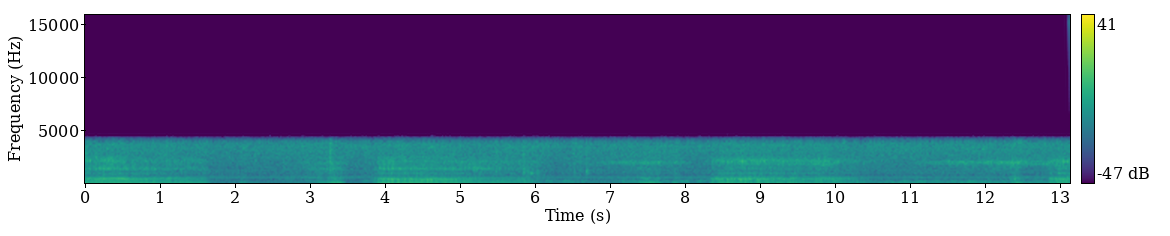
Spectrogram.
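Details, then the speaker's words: Low, rough rattling snores repeating with each breath, a few seconds apart, from a sleeping father who denies snoring; ordinary snoring. "This guy's snoring. No, he's denying it. But he was snoring."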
